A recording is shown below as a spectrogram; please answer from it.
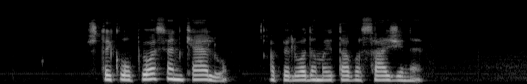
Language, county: Lithuanian, Panevėžys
